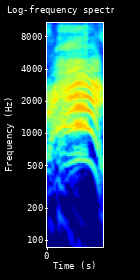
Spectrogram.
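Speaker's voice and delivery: very high, loud mock shriek; roller coaster scream. Pastor acting out the screaming mother from a meme, loud high mock scream. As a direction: shriek like a terrified rider. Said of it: "the one going".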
